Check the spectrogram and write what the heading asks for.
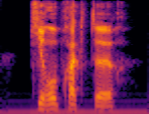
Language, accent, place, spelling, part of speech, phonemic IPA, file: French, France, Lyon, chiropracteur, noun, /ki.ʁɔ.pʁak.tœʁ/, LL-Q150 (fra)-chiropracteur.wav
- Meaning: chiropractor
